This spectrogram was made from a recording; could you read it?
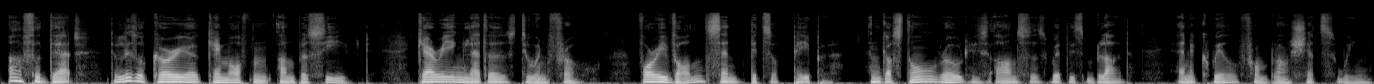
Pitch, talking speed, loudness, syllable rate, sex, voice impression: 100 Hz, 145 wpm, -20 LUFS, 4.3 syllables/s, male, very masculine, very middle-aged, relaxed, weak, dark, very soft, muffled, fluent, slightly raspy, cool, very intellectual, refreshing, sincere, very calm, very mature, very friendly, very reassuring, very unique, very elegant, wild, very sweet, slightly lively, very kind, very modest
